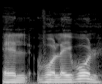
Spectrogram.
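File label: volleyball, Spanish, male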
